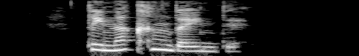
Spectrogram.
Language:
Bashkir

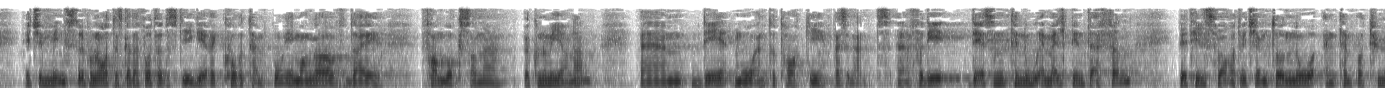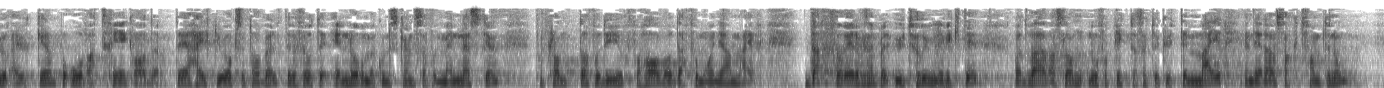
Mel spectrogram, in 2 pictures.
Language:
Norwegian Nynorsk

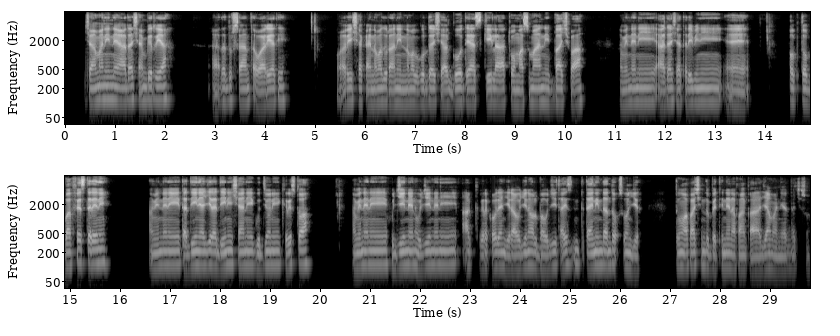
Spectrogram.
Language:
Orma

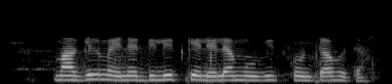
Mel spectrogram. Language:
Marathi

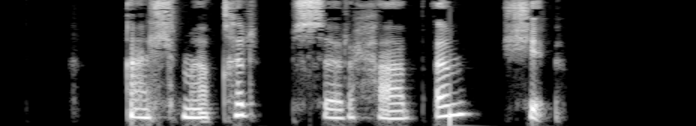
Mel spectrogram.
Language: Adyghe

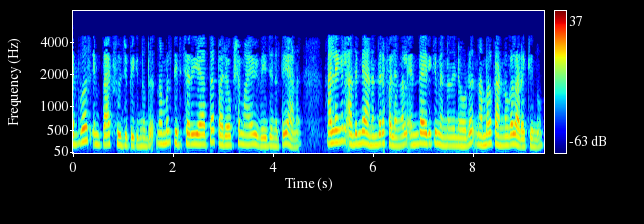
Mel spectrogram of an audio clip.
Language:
Malayalam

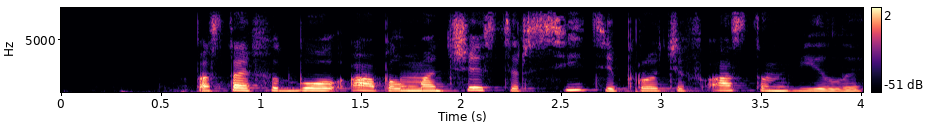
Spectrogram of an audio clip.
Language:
Russian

